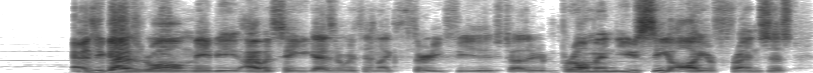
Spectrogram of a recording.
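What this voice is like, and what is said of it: Usual voice. Nothing is said of it.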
